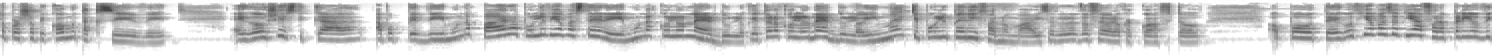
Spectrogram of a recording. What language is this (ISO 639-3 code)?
ell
